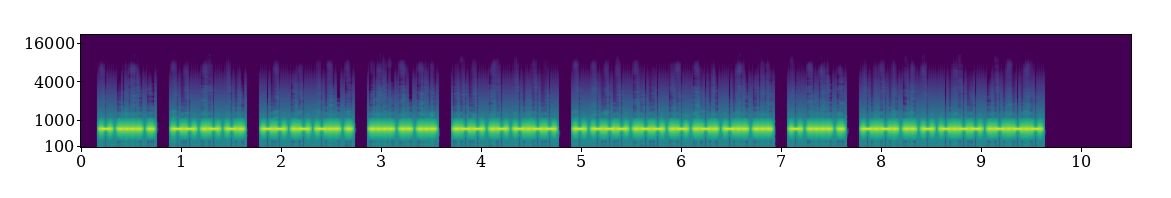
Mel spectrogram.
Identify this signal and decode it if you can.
Morse code, heard as a keyed tone, about 40 wpm, 700 Hz. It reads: THE MAN MADE HIS WAY TOWARDS THE CITY.
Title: Sentences from Top 1000 Words - Review Part 2 - 40wpm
